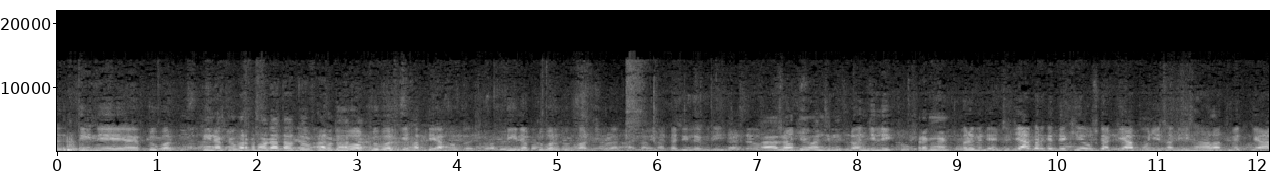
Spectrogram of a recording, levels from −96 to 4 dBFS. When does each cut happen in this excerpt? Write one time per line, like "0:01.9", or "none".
0:05.8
